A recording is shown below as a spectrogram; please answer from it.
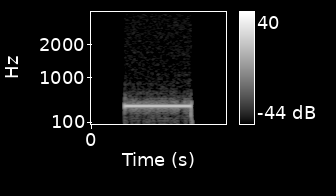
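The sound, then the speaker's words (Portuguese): A steady telephone tone sounds after a dropped call: one flat, mid-pitched beep lasting about a second, alone between silences. “Oi, a ligação caiu.”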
